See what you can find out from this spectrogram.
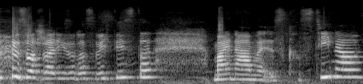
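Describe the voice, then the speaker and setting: Against noticeable background noise, a woman talks at a moderate pace, her pitch varying in an ordinary way. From Germany (moved from Kazakhstan at age four). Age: 30s. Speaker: lifestyle vlogger. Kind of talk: casual vlog talk to camera. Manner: hesitant, with fillers and repetitions.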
